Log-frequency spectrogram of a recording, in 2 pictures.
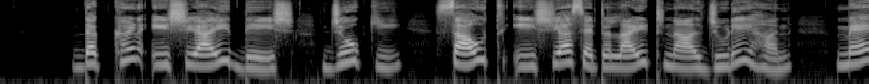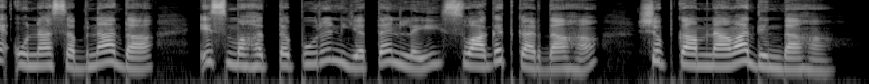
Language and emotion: Punjabi, neutral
